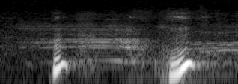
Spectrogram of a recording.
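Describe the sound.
A cow moos twice, each a short, low call that rises in pitch, separated by a pause with faint background sound.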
